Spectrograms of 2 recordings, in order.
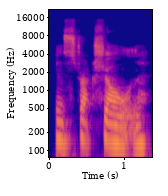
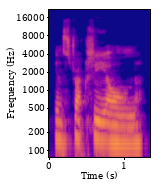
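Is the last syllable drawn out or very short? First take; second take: drawn out; drawn out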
